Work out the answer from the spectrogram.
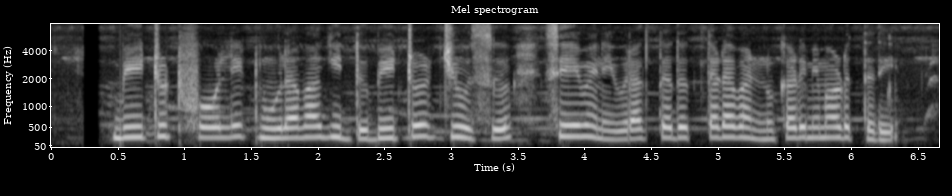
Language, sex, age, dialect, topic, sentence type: Kannada, female, 36-40, Coastal/Dakshin, agriculture, statement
